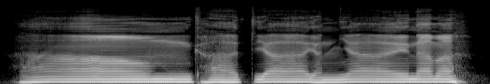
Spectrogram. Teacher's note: at the end of Nama, we have what is basically a mini exhale called a visarga, denoted by an H with a dot under it in this transliteration scheme.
